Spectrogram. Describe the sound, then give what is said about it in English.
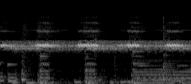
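Crickets chirp in a steady, high-pitched trill, with louder pulses repeating about twice a second. Nobody speaks, and the chirping is clear against a quiet background. “that's what you'd hear when he's on stage. Crickets?”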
